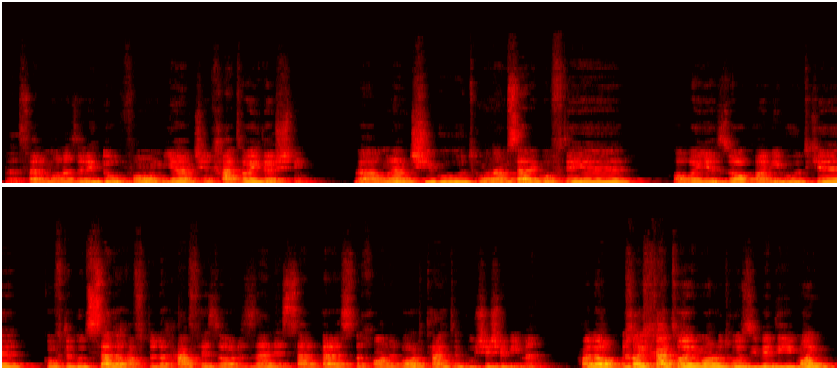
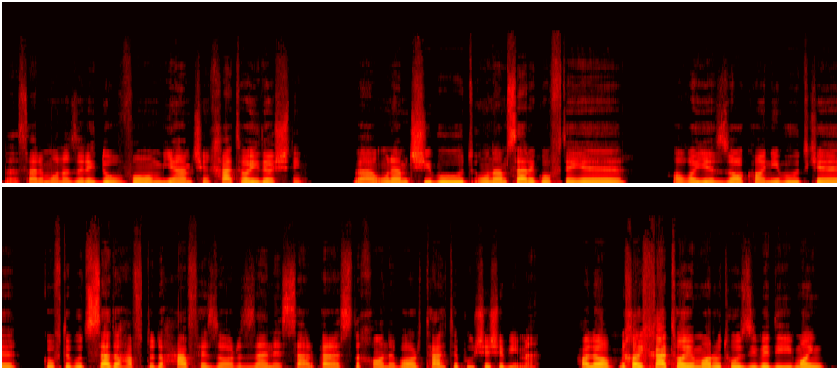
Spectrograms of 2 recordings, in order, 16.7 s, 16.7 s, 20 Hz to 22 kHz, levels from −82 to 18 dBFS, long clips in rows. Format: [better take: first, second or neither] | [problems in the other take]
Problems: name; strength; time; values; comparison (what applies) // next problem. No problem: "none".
second | off-mic speech; far // room echo; slight; dies away in 0.4 s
